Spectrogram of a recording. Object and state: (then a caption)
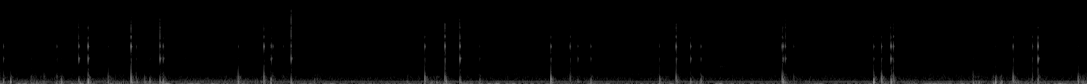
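Bamboo lidded canister. Long nails tap the lid rim and sides of a small, round, hollow bamboo jar with a lid. The result is a quiet stream of sharp, dry clicks, some in quick clusters, that die away almost instantly over a steady low hum.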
